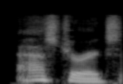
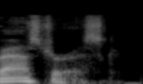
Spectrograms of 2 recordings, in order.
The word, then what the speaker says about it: asterisk: quarter especially expresso Etc Asterix instead of asterisk my co-worker keeps saying ask Ricks instead of asterisk it drives me insane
